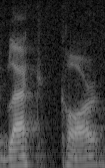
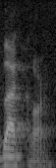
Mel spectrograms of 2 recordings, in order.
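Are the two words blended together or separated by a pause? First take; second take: separated; blended. First: There is a pause between the two words. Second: The two words run together quickly without pause. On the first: "Do you pause in the middle?"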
